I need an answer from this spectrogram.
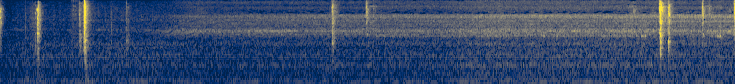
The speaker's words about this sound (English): And then the click of death came to the zip drives. So when I was at art school, I lost so many projects to this sound I'm sure we're about to hear.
